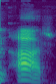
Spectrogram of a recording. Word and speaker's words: hour: My father returned after an hour. H silent, an hour.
